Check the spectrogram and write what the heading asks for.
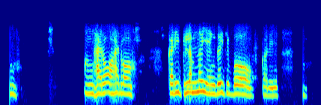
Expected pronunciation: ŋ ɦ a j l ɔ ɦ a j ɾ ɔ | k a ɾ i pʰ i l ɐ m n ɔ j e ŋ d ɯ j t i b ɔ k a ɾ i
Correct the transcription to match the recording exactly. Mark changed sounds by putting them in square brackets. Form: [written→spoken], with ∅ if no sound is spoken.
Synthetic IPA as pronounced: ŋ ɦ a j [l→ɾ] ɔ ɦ a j ɾ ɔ | k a ɾ i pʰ i l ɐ m n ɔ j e ŋ d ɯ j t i b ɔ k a ɾ i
